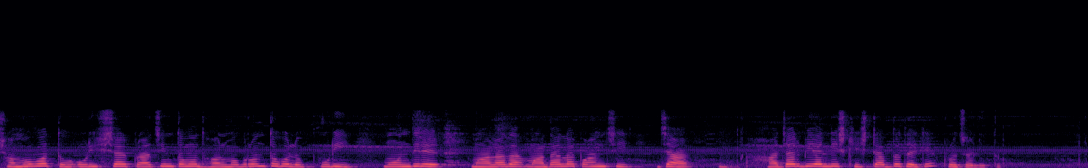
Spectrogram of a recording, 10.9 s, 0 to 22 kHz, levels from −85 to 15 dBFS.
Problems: constant background noise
